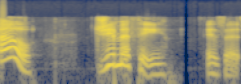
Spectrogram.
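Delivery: put-on wary, recoiling, shrinking voice. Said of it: "clutching her hands to her chest, and she's, like, leaning away from him".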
